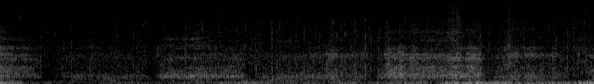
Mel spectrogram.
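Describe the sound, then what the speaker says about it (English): Rain falling steadily on a Durston Xmid Pro 2-person tent in a campsite, a continuous hiss of drops pattering on fabric with slight swells in intensity and no voices. "It is raining"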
